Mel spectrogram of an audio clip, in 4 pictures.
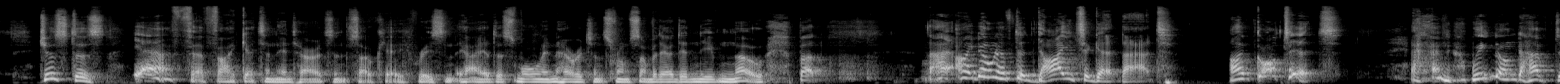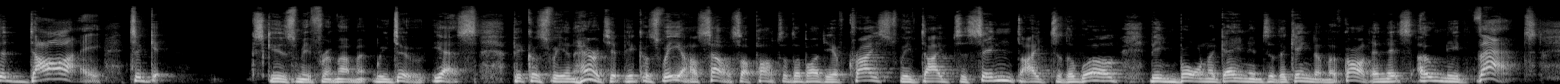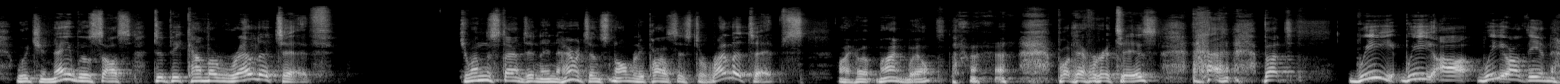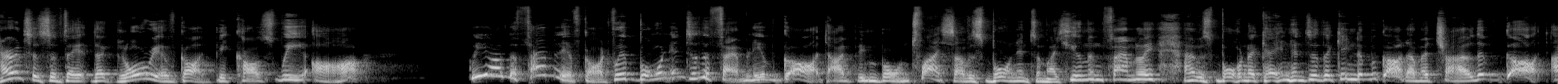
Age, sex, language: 60-79, male, English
